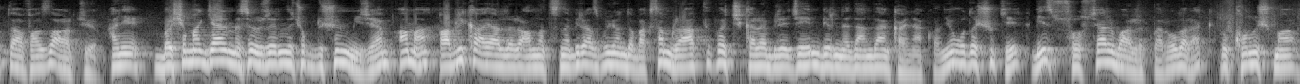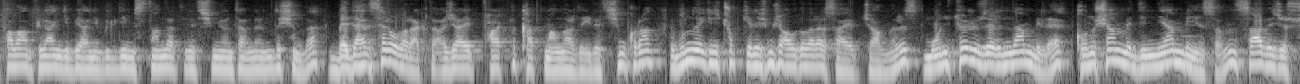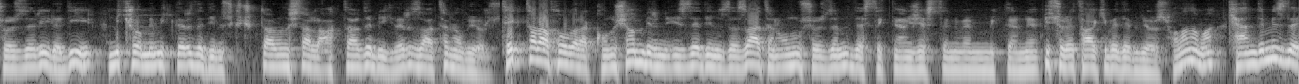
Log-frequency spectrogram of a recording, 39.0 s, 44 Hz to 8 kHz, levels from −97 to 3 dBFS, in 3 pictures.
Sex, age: male, 60-79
